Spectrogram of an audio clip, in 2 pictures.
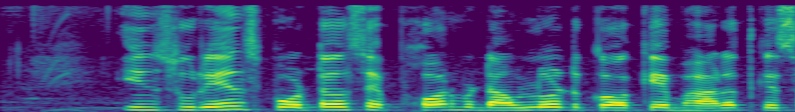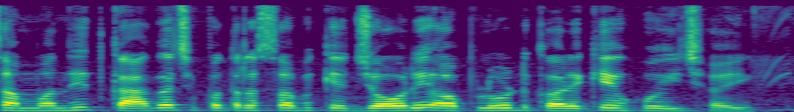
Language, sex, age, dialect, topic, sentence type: Magahi, male, 25-30, Western, banking, statement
